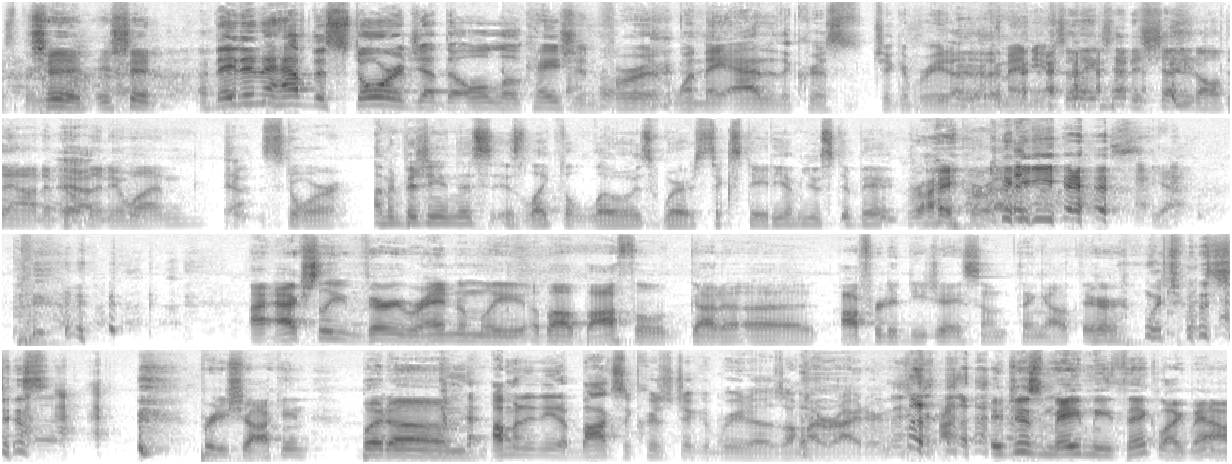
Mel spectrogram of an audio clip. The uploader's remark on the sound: During Peltoncast Live Spring 2023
